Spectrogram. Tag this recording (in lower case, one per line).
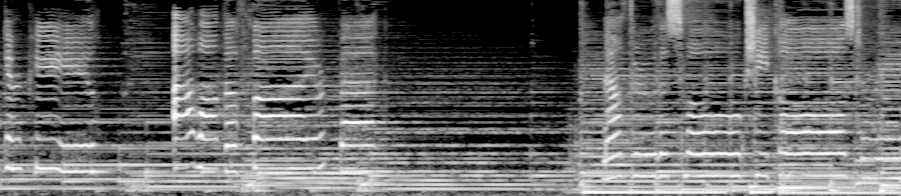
music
